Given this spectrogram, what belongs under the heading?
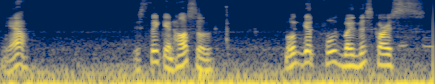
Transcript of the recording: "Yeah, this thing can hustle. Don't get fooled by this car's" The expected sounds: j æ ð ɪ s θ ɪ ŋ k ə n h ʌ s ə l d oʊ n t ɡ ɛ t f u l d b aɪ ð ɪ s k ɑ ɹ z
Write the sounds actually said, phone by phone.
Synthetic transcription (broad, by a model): j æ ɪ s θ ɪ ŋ k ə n h ʌ s ə l d oʊ n t ɡ ɛ t f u d b aɪ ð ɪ s k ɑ ɹ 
